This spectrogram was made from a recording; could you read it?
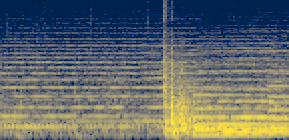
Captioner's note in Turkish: Kapı kapanma sesi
